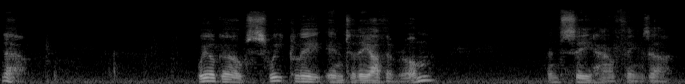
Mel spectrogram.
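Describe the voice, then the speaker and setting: A man playing a tough British police detective in a radio drama, measured, controlled and matter-of-fact. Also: deep voice, very animated, a little hiss or hum, heavily acted, rough recording. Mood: controlled, commanding. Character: steady, tough male police detective in command. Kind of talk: 1990s radio drama acting.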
